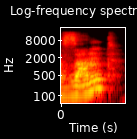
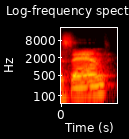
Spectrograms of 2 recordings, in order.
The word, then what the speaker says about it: Sand: But this one, again, because it's in the very end, it loses its softness again and becomes a hard, similar to T, or actually the same. So T, Sand. You don't stress here Sand. You say Sand.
